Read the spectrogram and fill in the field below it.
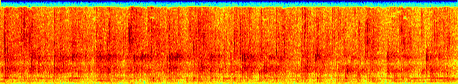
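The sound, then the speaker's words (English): A church audience claps their hands together unto the Lord in a dense, sustained burst of applause that stays loud and steady throughout, with faint voices mixed into the crowd noise. “In Jesus' name, would you clap your hands one more time unto the Lord?”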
